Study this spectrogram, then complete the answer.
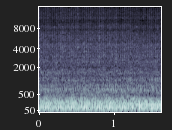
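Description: A tractor engine idles in Farming Simulator 22, a steady low rumble that stays even and close throughout, with no talk over it.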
